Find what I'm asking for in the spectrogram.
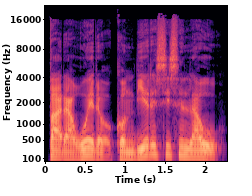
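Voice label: "paragüero", Spanish; mekanta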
